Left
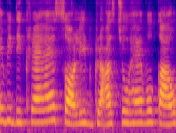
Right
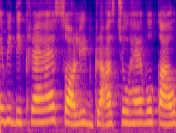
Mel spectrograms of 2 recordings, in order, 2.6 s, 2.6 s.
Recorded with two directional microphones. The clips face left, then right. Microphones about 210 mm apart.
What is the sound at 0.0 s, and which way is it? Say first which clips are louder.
A woman's voice: right 1 dB; 15° right (ahead or behind).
